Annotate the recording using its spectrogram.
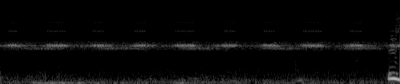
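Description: Cricket chirping: a high, even chirp repeated about two and a half times a second, cutting in suddenly.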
